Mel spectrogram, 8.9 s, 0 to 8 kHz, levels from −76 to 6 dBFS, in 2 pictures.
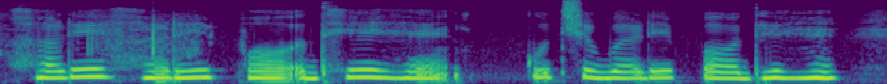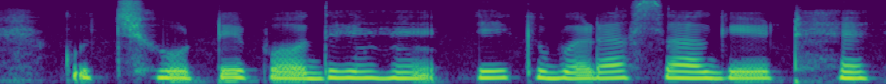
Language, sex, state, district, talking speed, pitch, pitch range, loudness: Hindi, female, Bihar, Patna, 110 wpm, 230 Hz, 225-240 Hz, -11 LUFS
